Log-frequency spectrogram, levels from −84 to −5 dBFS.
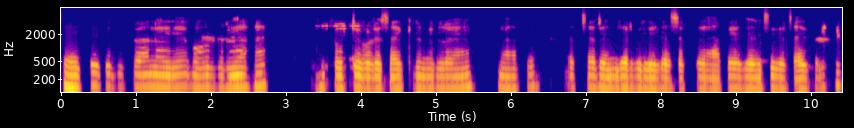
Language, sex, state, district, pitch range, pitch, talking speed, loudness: Hindi, male, Uttar Pradesh, Deoria, 115-125 Hz, 120 Hz, 145 wpm, -22 LUFS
